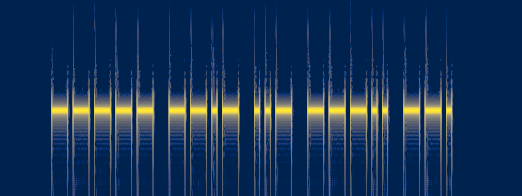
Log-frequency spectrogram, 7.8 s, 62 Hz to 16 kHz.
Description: Morse code, heard as a keyed tone, about 15 wpm, 700 Hz. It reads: 0QU8G
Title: Code Groups - 5 Letter:Numbers - 15wpm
